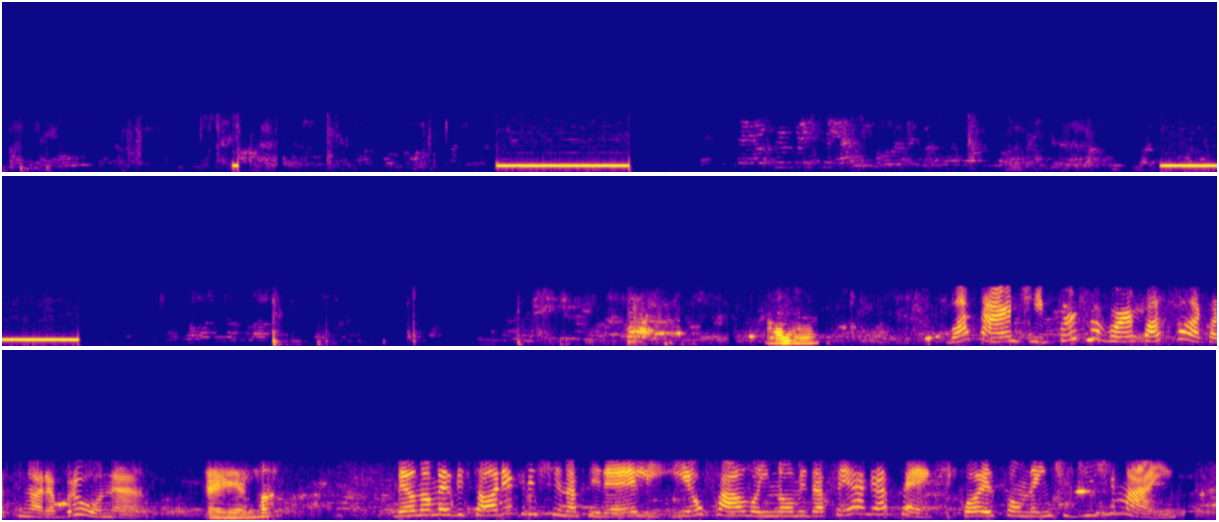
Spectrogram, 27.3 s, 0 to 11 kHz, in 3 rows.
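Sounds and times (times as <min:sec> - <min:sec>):
faint voices and chatter: 0:00.0 - 0:27.3
telephone ringback tones on an outgoing call: 0:08.7 - 0:09.7
speech: 0:14.9 - 0:15.3, 0:17.4 - 0:20.4, 0:21.2 - 0:27.1.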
